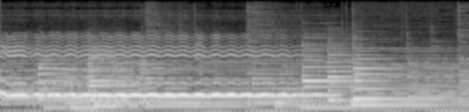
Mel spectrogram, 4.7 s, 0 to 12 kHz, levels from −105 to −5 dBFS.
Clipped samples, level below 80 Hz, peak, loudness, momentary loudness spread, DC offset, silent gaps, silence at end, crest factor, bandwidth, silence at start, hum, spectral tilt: under 0.1%; -46 dBFS; -8 dBFS; -21 LUFS; 9 LU; under 0.1%; none; 0 s; 12 dB; 5.4 kHz; 0 s; none; -8 dB/octave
